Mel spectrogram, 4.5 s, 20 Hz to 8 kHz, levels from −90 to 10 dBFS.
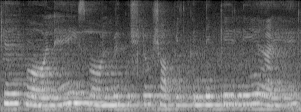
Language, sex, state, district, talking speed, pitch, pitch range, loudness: Hindi, female, Haryana, Rohtak, 200 wpm, 225 Hz, 215-240 Hz, -14 LUFS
